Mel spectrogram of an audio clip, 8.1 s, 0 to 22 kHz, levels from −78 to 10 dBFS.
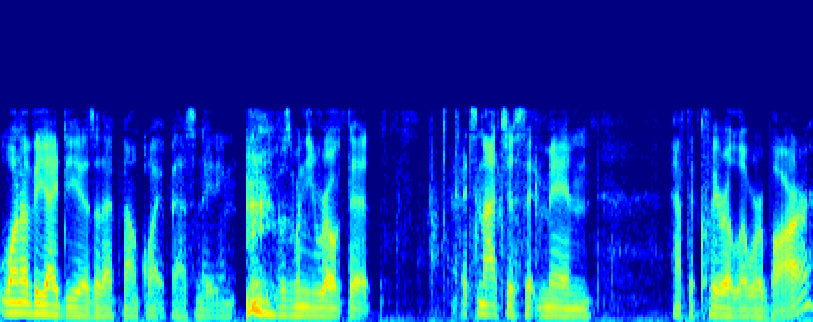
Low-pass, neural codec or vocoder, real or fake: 5.4 kHz; codec, 44.1 kHz, 7.8 kbps, DAC; fake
